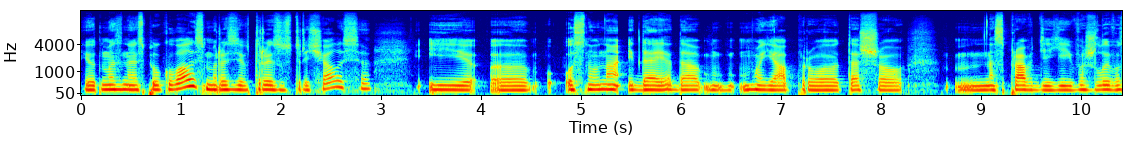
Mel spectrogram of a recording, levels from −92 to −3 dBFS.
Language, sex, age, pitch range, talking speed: Ukrainian, female, 20-39, 150-170 Hz, 125 wpm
